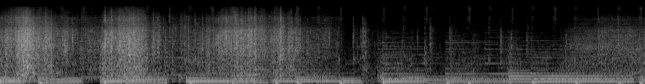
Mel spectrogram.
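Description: Background music with steady held notes, over several bursts of crinkling and rustling packing paper being pulled about inside a cardboard box.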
